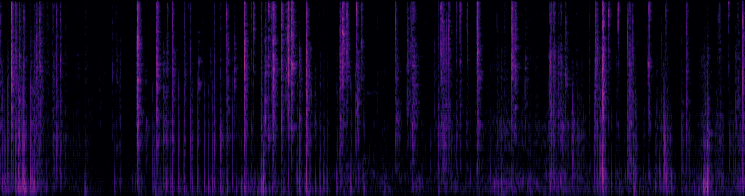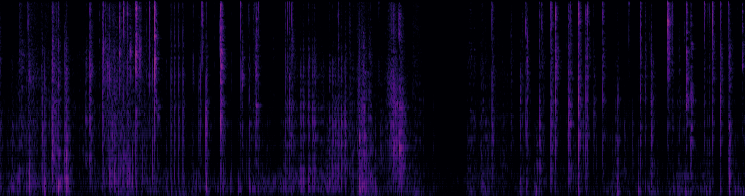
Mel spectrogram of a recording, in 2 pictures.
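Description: Fingers fold and crinkle the edge of a crumpled, thin aluminium foil sheet, making a dense run of bright, crisp crackles and sharp snaps with almost no low end. The crinkling goes on steadily, pausing briefly near the twelve-second mark before starting again.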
